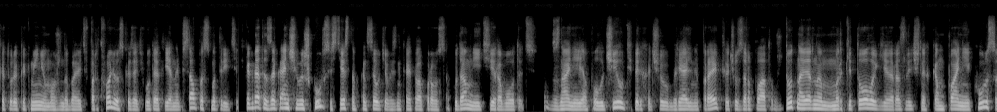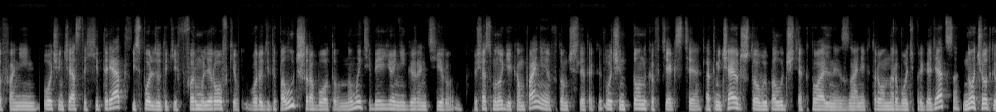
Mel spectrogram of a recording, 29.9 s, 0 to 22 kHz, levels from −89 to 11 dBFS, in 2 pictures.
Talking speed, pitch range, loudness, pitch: 175 wpm, 115-135 Hz, -22 LUFS, 120 Hz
